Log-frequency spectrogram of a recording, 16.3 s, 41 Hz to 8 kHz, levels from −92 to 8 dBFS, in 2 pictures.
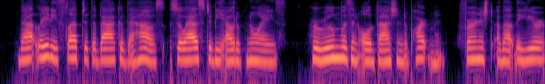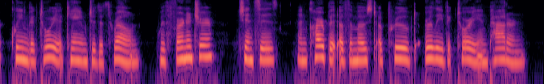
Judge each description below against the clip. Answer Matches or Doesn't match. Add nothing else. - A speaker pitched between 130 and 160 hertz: Doesn't match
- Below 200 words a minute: Matches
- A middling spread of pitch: Doesn't match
